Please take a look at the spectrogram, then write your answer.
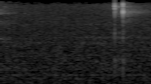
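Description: A computer mouse gives a faint, quick double click against a low background hiss, heard late and alone, during an After Effects tutorial.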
